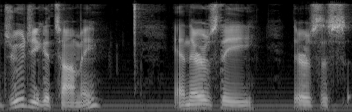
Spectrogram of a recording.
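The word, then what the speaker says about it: 十字固め: look like this and that's read jus with a long sound G and then got Tommy okay so what does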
